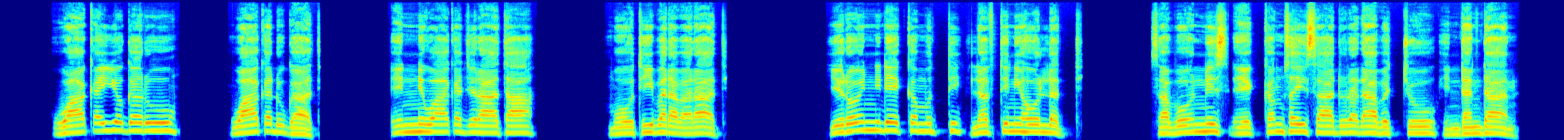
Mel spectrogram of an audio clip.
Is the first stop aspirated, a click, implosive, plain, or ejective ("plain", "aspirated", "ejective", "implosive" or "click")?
ejective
